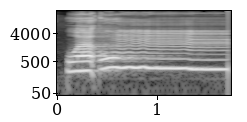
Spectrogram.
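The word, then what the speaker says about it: وأمه: Wa di sini ada hukum gunnah musyaddadah atau wajibul gunnah karena mim bertasydid. Cara membacanya didengungkan, jadi bunyi m-nya tahan sampai ada suara masuk hidung kurang lebih 2 harokat.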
